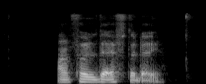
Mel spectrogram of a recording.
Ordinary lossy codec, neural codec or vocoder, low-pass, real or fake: Opus, 24 kbps; none; 10.8 kHz; real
